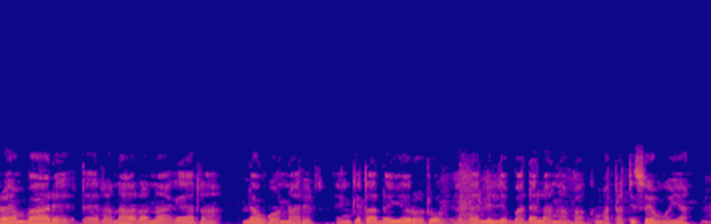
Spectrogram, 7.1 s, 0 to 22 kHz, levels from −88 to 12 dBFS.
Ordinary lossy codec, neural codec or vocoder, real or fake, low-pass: none; none; real; none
